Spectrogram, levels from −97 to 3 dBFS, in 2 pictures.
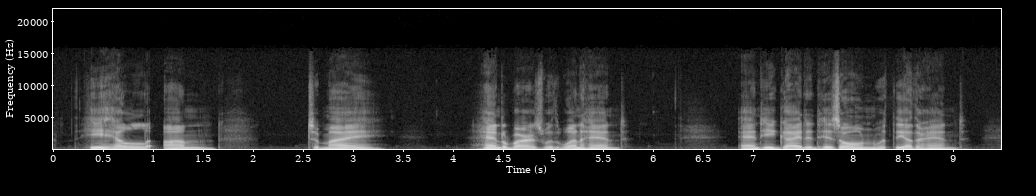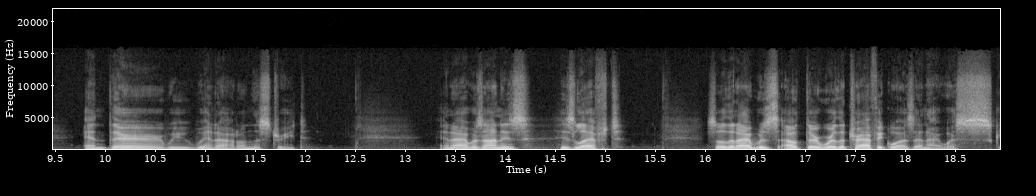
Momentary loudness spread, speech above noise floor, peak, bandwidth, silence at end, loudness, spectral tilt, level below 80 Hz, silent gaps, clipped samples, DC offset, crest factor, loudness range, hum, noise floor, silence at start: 13 LU; 45 dB; -4 dBFS; 14.5 kHz; 0.1 s; -21 LUFS; -5.5 dB/octave; -50 dBFS; none; under 0.1%; under 0.1%; 18 dB; 4 LU; none; -66 dBFS; 0.35 s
